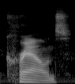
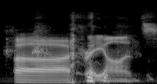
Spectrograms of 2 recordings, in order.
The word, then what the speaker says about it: crayons: Yeah, you put, and I'm from the Midwest, so do not cringe when I pronounce it this way. Crowns. Crayons. Crayons. We call it crowns where I'm from.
